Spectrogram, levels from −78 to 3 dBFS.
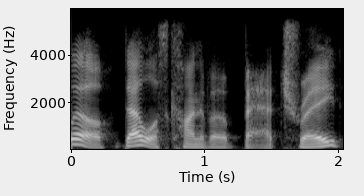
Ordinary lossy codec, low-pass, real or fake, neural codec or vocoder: AAC, 48 kbps; 5.4 kHz; fake; codec, 16 kHz, 1 kbps, X-Codec, HuBERT features, trained on LibriSpeech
